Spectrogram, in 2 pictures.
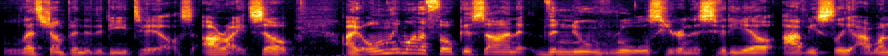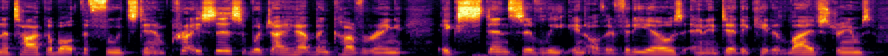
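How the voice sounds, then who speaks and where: A man's voice: medium pitch, normal speed. A man hosting an explainer video in a casual, conversational way, often repeating and rephrasing points for emphasis. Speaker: host of a benefits news channel. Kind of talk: casual explainer talk to camera.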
